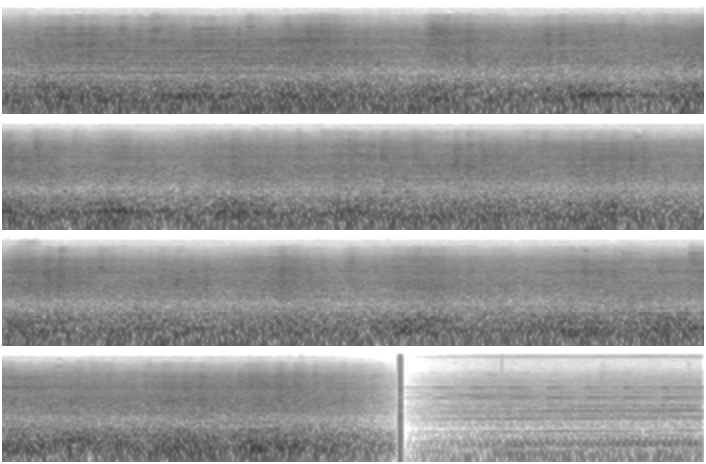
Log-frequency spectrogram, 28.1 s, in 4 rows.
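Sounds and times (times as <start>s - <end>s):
freight train wheels rumbling: 0.0s - 28.0s.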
